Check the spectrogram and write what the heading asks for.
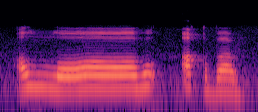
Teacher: اس لام سے پہلے حمزہ پر یعنی کہ الف یا حمزہ پر زبر ہے، اس لیے اس لام کو موٹا پڑھیں گے، پر پڑھیں گے، اور لام کے اوپر کھڑی زبر ہے، اس وجہ سے اس کو لمبا بھی کر کے پڑھیں گے، اللہ اکبر۔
